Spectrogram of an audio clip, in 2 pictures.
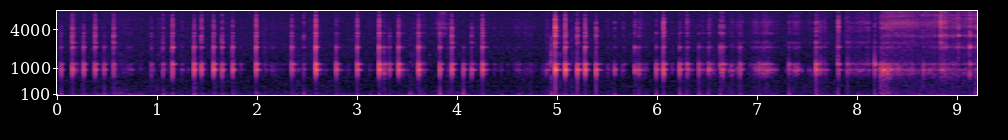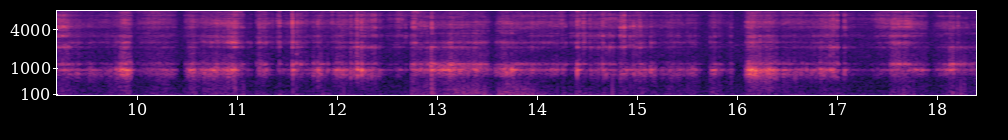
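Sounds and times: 
sharp knocks: 0.0 - 6.8
crisp taps on wood: 0.0 - 8.3
scratchy rubbing on wood: 3.2 - 18.3.

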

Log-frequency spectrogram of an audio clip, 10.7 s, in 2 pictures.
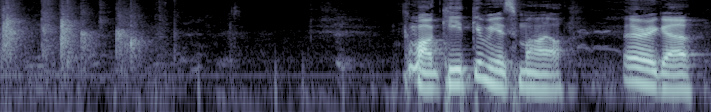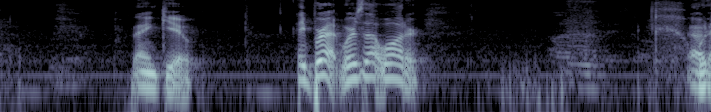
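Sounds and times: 
audience applause: 0.0 - 1.4
speech: 3.1 - 5.3, 6.3 - 6.9, 7.6 - 8.6, 10.5 - 10.6.

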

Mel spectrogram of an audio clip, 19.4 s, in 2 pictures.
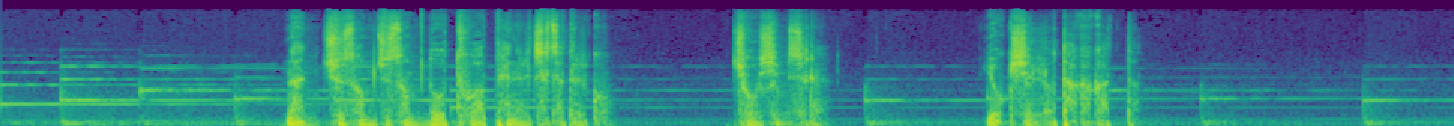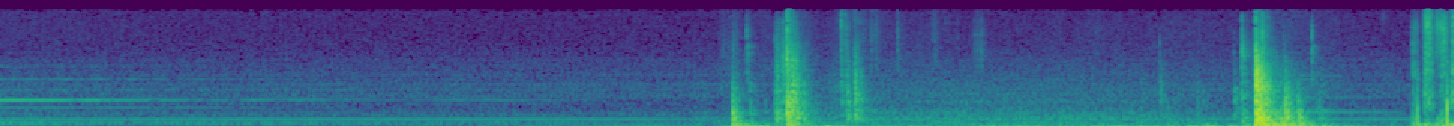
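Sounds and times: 
speech: 1.9 - 4.2, 4.9 - 5.6, 6.6 - 7.6
bathroom door opening and closing: 14.5 - 15.6, 17.4 - 18.6.

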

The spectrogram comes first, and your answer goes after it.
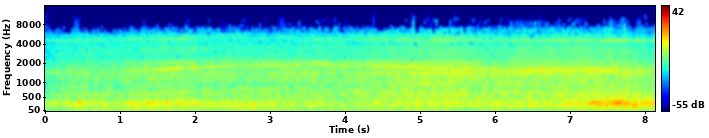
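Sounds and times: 
jet airplane taxiing along runway: 0.0 - 8.1.

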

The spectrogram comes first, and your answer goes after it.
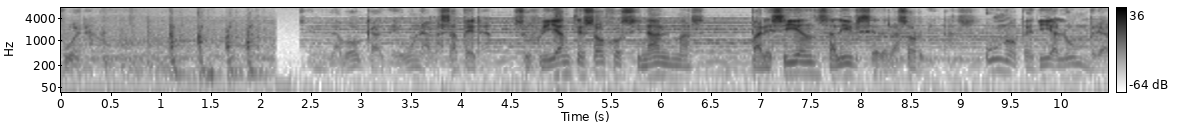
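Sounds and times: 
steady low hiss: 0.0 - 10.4
knocking on a door: 1.0 - 2.2
speech: 3.9 - 10.4.

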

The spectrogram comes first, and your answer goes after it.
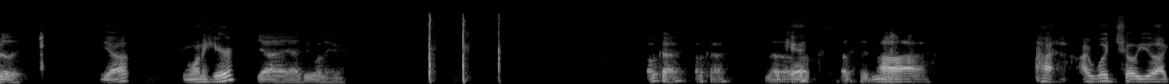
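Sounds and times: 
speech: 0.0 - 0.3, 1.0 - 3.5, 6.5 - 9.4, 10.4 - 11.6
claps made with one hand: 4.3 - 5.1.

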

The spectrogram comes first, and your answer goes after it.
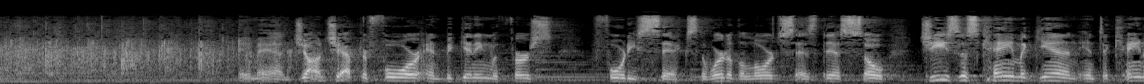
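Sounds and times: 
audience hand clap applause: 0.0 - 3.7
speech: 2.4 - 11.4.

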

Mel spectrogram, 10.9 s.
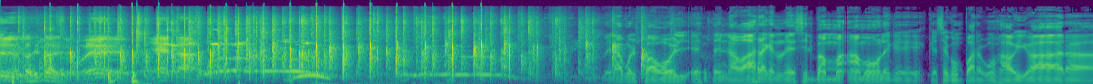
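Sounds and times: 
speech: 0.0 - 1.5, 6.2 - 10.9
clapping applause: 0.0 - 6.8.

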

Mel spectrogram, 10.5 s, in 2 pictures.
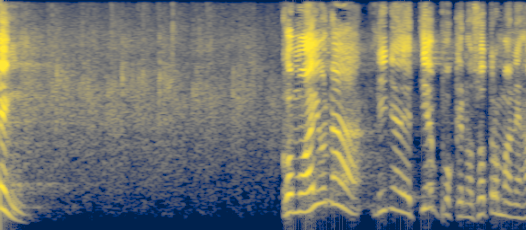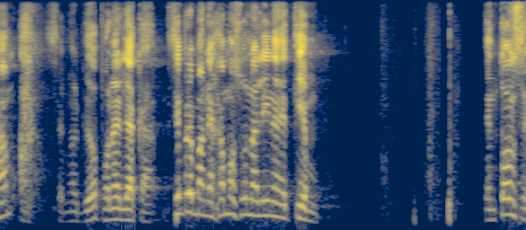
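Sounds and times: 
speech: 0.0 - 0.3, 2.8 - 8.5, 10.1 - 10.5
audience clapping: 0.0 - 3.5.

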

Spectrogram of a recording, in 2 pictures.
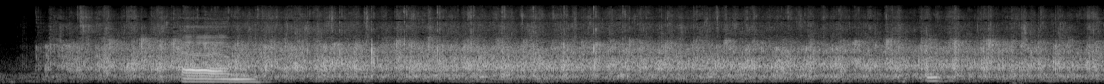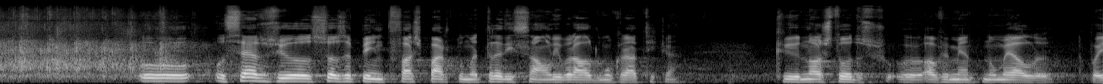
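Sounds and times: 
audience applause: 0.0 - 13.0
speech: 1.8 - 2.6, 12.4 - 17.9, 18.9 - 22.0.

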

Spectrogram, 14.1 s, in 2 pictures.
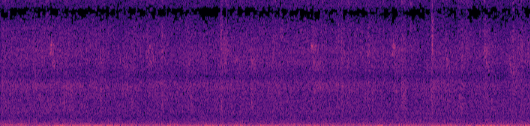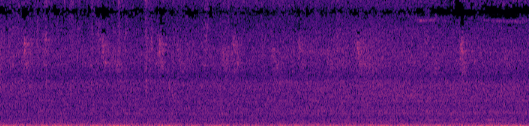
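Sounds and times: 
city traffic rumble along the river: 0.0 - 14.1.

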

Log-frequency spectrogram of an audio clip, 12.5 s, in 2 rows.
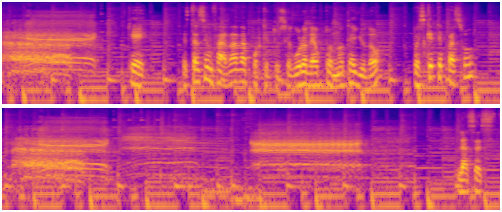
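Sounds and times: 
sheep bleating: 0.0 - 1.3, 6.2 - 11.3
speech: 1.6 - 7.0, 11.9 - 12.4.

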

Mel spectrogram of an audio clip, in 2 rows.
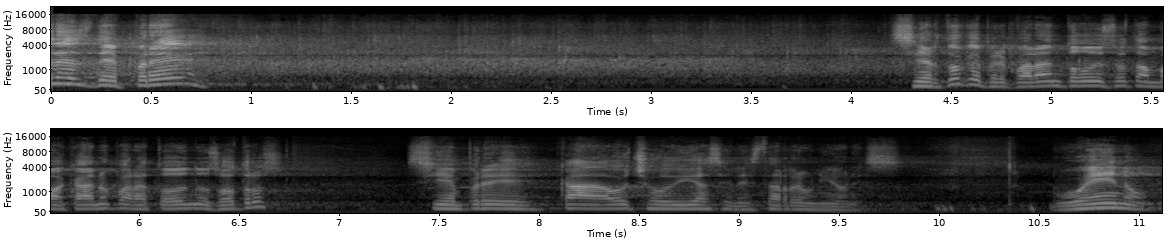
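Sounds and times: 
audience applause: 0.0 - 5.1
speech: 0.2 - 0.9, 4.2 - 11.1.

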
